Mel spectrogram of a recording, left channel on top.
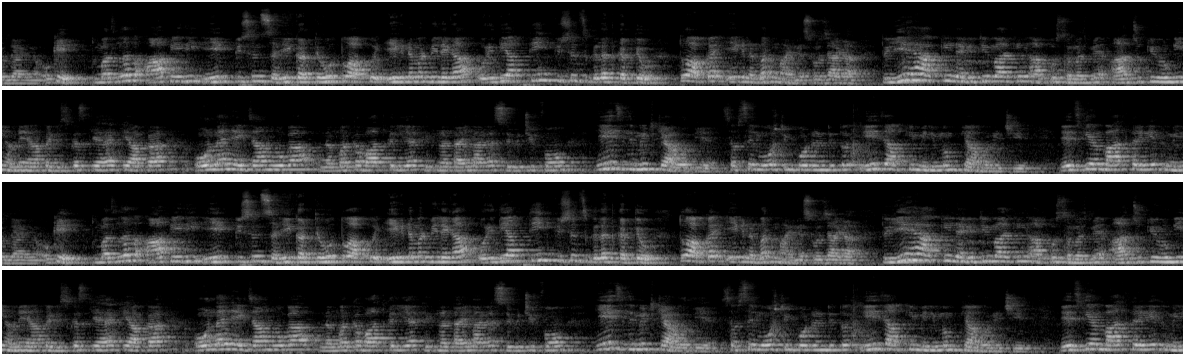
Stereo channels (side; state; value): both; normal; correlation 0.65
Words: जाएगा। ओके, तो मतलब आप यदि एक क्वेश्चन सही करते हो तो आपको 1 नंबर मिलेगा और यदि आप 3 क्वेश्चन गलत करते हो तो आपका 1 नंबर माइनस हो जाएगा। तो ये है आपकी नेगेटिव मार्किंग, आपको समझ में आ चुकी होगी। हमने यहाँ पे डिस्कस किया है कि आपका ऑनलाइन एग्जाम होगा, नंबर का बात कर लिया, कितना टाइम आएगा, सीबीटी फॉर्म, एज लिमिट क्या होती है, सबसे मोस्ट इंपोर्टेंट है तो एज आपकी मिनिमम क्या होनी चाहिए। एज की हम बात करेंगे तो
